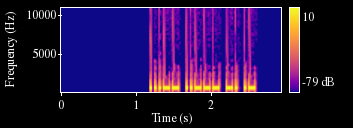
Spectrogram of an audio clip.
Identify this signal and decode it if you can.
Morse code, heard as a keyed tone, about 40 wpm, 700 Hz. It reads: 32NA
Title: Common Cut Numbers - 4-Digit 40wpm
